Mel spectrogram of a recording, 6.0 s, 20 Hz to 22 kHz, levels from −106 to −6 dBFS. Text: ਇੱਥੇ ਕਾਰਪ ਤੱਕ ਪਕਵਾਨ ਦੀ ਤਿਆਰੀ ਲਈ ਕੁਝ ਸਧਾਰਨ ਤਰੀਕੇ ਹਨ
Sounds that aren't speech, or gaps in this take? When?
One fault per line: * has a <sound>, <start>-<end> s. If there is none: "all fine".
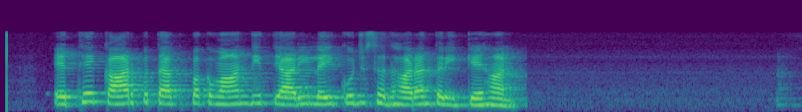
all fine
